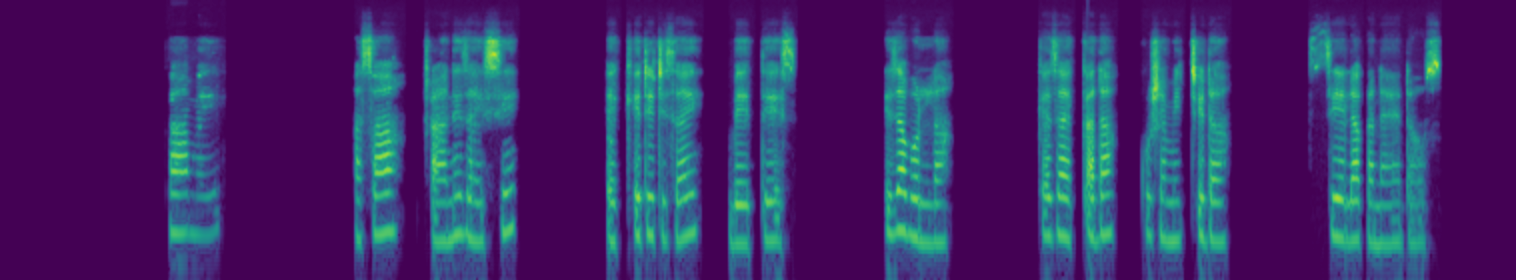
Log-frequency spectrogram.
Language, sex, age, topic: Gamo, female, 25-35, government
